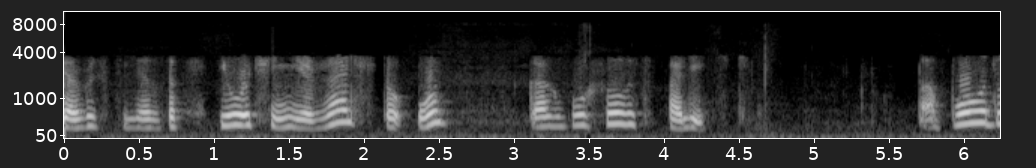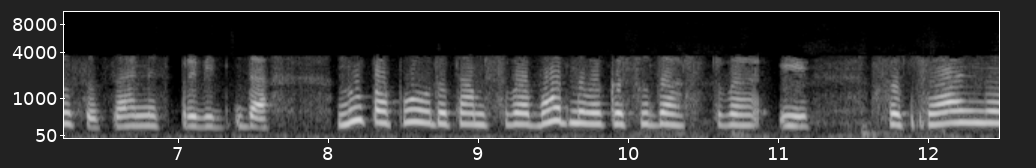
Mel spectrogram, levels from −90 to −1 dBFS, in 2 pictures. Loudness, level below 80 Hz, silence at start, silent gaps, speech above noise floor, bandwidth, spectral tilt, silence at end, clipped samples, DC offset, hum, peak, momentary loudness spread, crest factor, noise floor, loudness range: -27 LUFS; -62 dBFS; 0 s; none; 35 dB; 3.9 kHz; -7.5 dB/octave; 0 s; under 0.1%; under 0.1%; none; -12 dBFS; 9 LU; 16 dB; -61 dBFS; 5 LU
